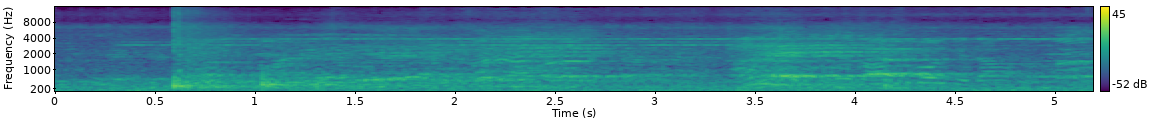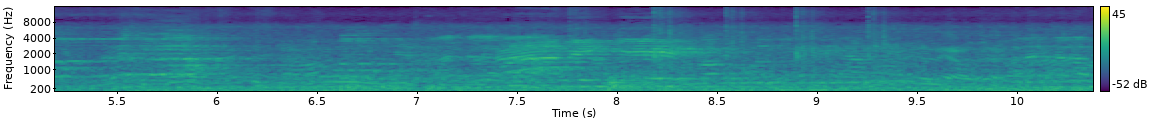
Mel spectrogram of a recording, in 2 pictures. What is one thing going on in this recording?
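Men call out and talk loosely across an open outdoor space.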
